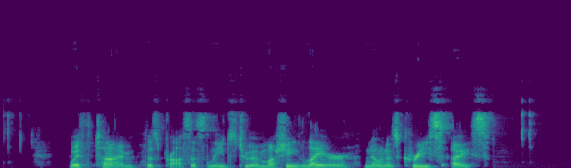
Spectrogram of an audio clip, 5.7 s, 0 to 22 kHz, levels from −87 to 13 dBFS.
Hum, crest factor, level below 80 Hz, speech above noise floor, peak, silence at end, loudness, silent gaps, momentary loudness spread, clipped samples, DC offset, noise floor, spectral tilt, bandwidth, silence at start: none; 20 dB; -66 dBFS; 33 dB; -2 dBFS; 0.4 s; -20 LUFS; none; 9 LU; under 0.1%; under 0.1%; -53 dBFS; -3 dB/octave; 10 kHz; 0.7 s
